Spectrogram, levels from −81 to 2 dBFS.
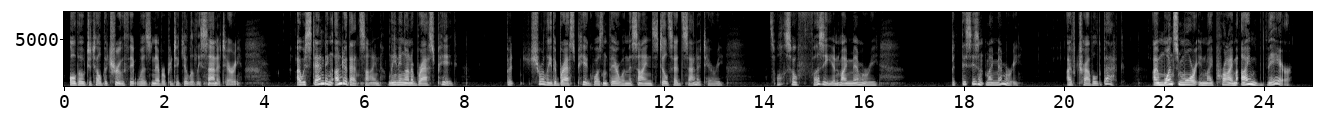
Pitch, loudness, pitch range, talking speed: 175 Hz, -21 LUFS, 160-205 Hz, 135 wpm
